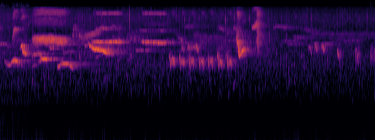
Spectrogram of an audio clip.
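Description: Several birds sing and chirp together outdoors, with sweeping whistles and a quick run of repeated high notes, fairly close and clear over a faint low background hum.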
